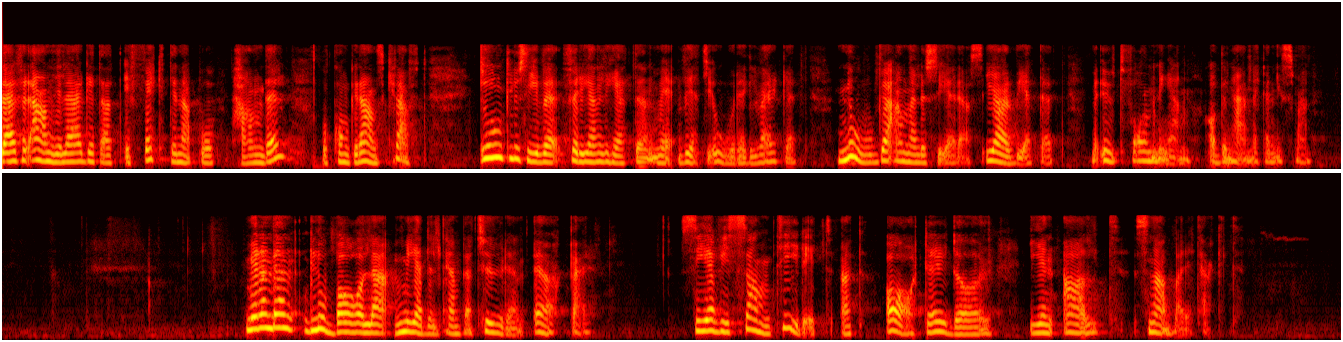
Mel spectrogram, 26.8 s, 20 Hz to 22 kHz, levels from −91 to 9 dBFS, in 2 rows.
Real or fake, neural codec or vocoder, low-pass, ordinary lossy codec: fake; codec, 16 kHz, 4 kbps, FreqCodec, smaller model; none; none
